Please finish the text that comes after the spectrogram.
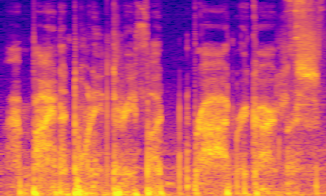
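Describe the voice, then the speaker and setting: Guy whispering asmr gaming commentary, real slow, casual musing, all hushed. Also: over music. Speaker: game streamer, ASMR host.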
